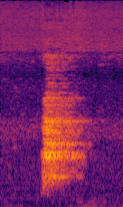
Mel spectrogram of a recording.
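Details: Single short bark from Bane, a phantom silver poodle in Bolinao, Philippines: an abrupt, fairly loud yelp lasting about half a second before dying away, against near-silent surroundings.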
